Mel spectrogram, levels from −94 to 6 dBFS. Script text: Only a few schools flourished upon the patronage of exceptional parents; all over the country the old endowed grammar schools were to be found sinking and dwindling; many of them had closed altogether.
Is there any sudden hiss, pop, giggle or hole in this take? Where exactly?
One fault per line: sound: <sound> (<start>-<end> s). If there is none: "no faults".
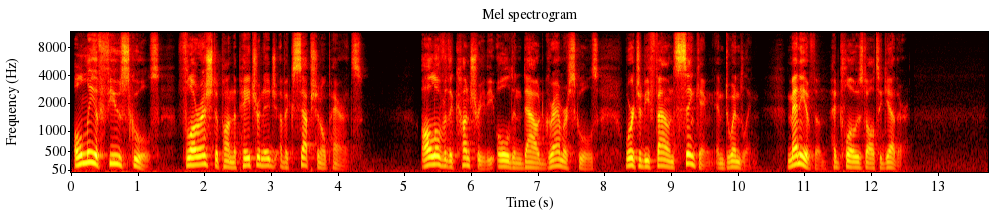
no faults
